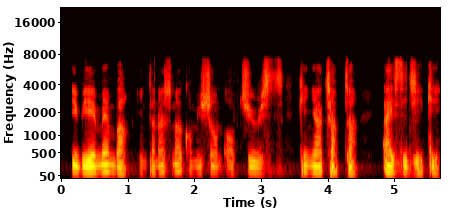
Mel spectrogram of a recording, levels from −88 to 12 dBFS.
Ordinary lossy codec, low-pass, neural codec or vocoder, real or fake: none; 7.2 kHz; none; real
